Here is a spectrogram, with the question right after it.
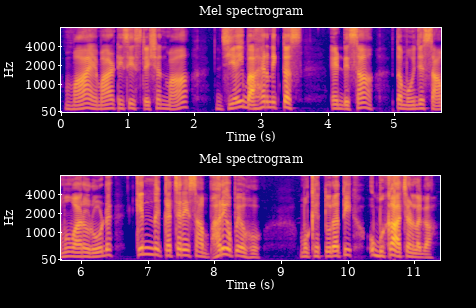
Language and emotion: Sindhi, disgusted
